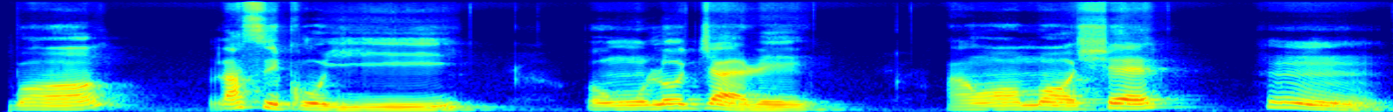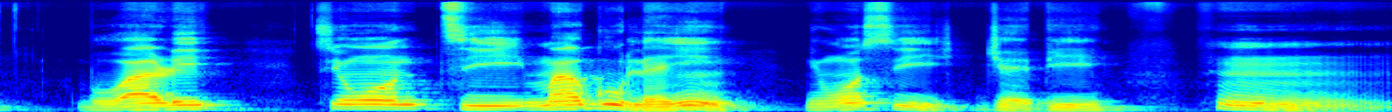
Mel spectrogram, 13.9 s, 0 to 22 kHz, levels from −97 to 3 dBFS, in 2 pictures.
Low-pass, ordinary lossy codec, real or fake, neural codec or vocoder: none; none; fake; autoencoder, 48 kHz, 128 numbers a frame, DAC-VAE, trained on Japanese speech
